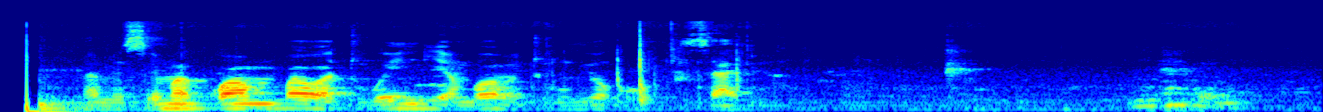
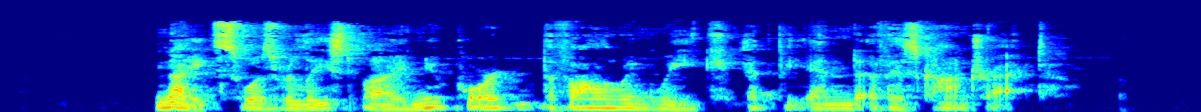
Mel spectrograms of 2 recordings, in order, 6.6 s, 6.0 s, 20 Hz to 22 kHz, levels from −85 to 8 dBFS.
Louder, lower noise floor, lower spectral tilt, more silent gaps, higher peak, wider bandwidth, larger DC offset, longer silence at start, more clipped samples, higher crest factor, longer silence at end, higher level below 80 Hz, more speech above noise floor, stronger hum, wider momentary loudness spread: first, -21 LUFS vs -25 LUFS; second, -55 dBFS vs -80 dBFS; first, -6.5 dB/octave vs -3.5 dB/octave; neither; first, 0 dBFS vs -6 dBFS; about the same, 11 kHz vs 11.5 kHz; neither; second, 0.1 s vs 0.8 s; neither; about the same, 22 dB vs 22 dB; second, 0.45 s vs 0.7 s; first, -50 dBFS vs -56 dBFS; second, 33 dB vs 55 dB; neither; first, 22 LU vs 13 LU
